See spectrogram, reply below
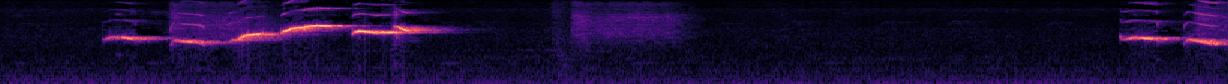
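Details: Oriental magpie-robin (kacer) singing loudly, a rich whistled phrase of slurred notes rising and falling between high pitches, with a short faint buzz after, then a new phrase starting near the end.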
